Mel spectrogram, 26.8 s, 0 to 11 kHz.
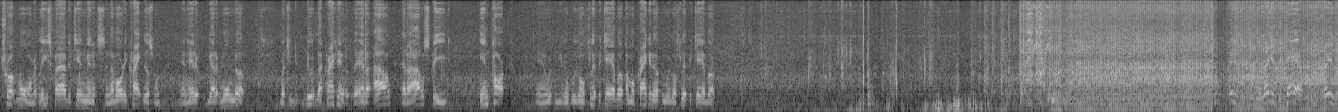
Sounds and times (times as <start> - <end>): Speech: 0.0 - 4.9, 5.6 - 9.0, 9.6 - 10.1, 10.7 - 14.3, 24.6 - 26.7.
